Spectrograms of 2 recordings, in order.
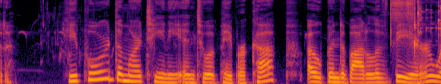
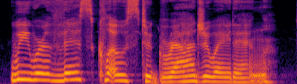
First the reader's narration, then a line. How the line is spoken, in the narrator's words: Stephanie groaned, still in shock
